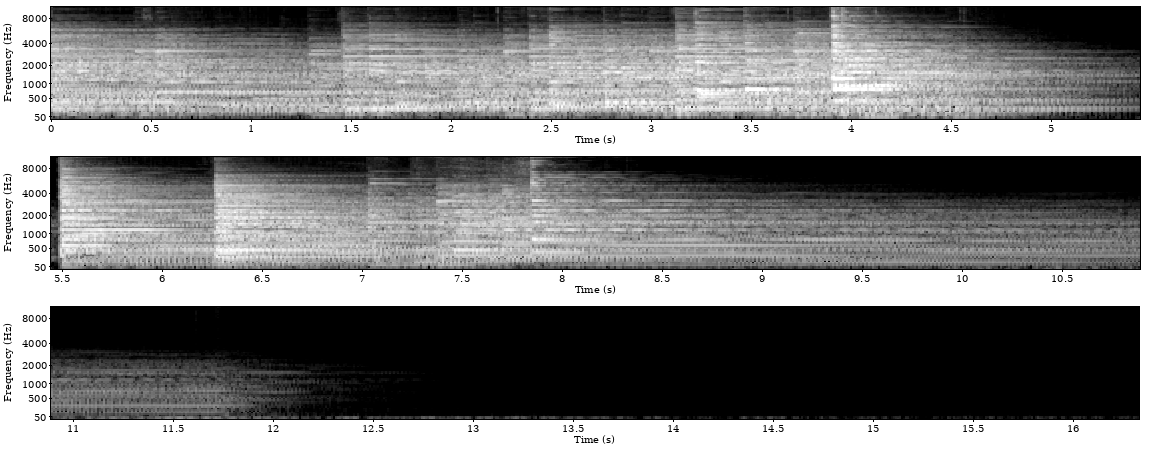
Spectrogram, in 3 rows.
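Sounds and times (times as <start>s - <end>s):
piano prelude in G minor: 0.0s - 12.6s.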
